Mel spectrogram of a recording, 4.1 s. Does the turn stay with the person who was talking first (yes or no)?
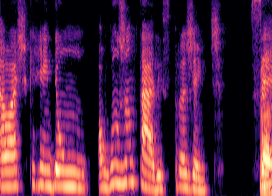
no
